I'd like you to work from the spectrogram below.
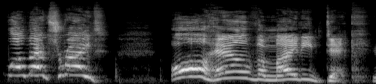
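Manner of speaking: high, slow, hammed-up shout; mock proclamation. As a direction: hail it like a grand herald. Mock proclamation hailing the festival's object.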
